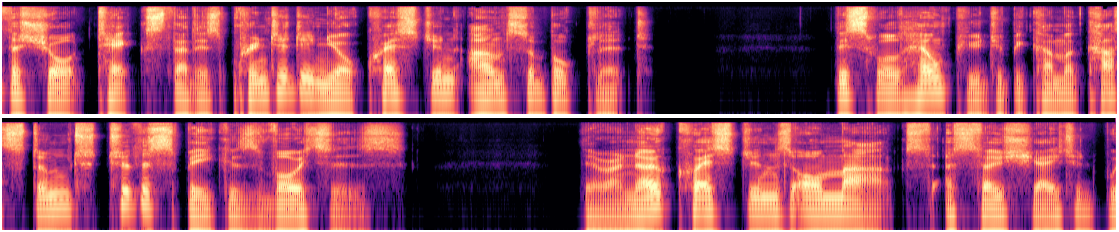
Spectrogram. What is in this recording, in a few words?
Italian Background Language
